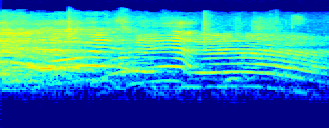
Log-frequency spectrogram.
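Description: Several high-pitched voices chattering and calling out over one another, fading away toward the end.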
